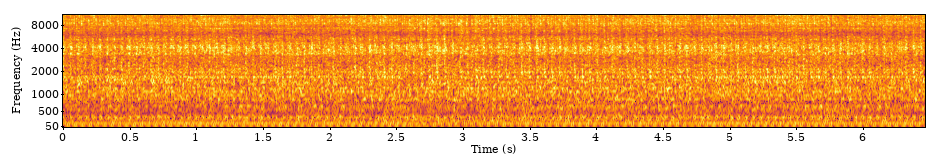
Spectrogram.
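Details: Hot air-cooled diesel engine during shutdown and restart cycles; steady, even clatter at idle with a firm low rumble and no misses or knocks. Normal idle.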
